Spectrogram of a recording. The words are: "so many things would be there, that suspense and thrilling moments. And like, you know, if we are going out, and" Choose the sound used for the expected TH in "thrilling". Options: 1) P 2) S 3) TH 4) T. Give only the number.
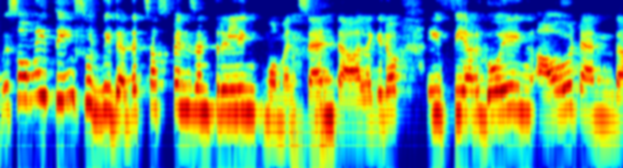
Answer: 4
